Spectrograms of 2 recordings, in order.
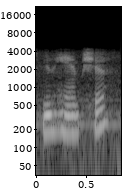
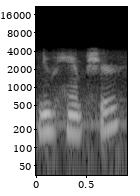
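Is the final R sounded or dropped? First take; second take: dropped; sounded. First: The final R is dropped. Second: The final R is sounded.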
